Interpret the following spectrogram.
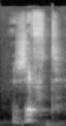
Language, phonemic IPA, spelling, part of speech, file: Dutch, /zɪft/, zift, verb, Nl-zift.ogg
- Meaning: inflection of ziften: 1. first/second/third-person singular present indicative 2. imperative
